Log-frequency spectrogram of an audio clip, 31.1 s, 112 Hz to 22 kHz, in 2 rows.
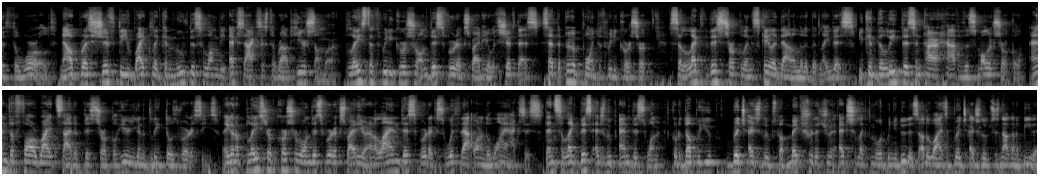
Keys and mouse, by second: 0.9 shift+d, 1.8 click, 2.1 g, 2.3 x, 4.4 click, 5.4 click, 5.8 shift+s, 8.2 click, 9.5-10.9 typing, 12.4 click, 12.5 g, 12.8 a, 12.9 b, 13.6 x, 15.0 a, 15.2 a, 15.3 shift+x, 18.8 y, 18.9 click, 19.3 shift+s, 20.8 click, 21.2 s, 21.4 y, 21.8 0, 22.0 click, 23.6 alt+2, 23.8 alt+click, 24.8 alt+shift+click, 25.4 w, 28.0 click.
